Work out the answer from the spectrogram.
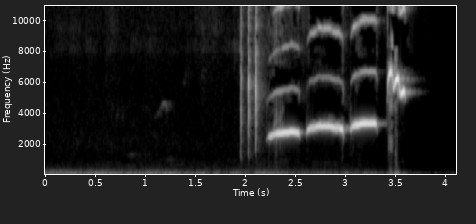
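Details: Tledekan gunung singing: brief clicks, then three long clear whistles climbing gently in pitch, finished by a quick high, wavering flourish.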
